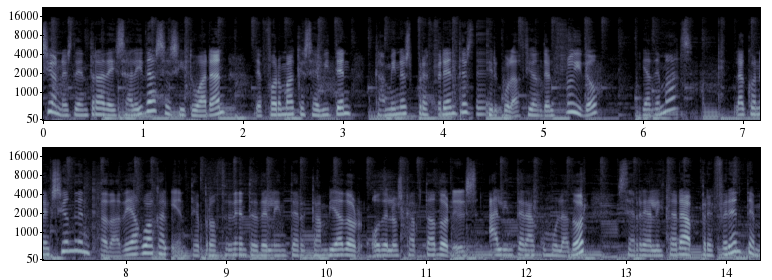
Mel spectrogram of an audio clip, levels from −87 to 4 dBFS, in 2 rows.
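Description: From 3.93 to 5.32 s, 5.98 to 7.76 s and 8.40 to 9.15 s, repeated packet loss makes the sound choppy and robotic. Gaps of up to 68 ms are patched by repeating the preceding audio, which shows on a spectrogram as stuttering, smeared blocks.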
